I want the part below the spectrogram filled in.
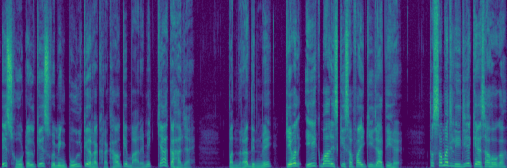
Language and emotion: Hindi, disgusted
